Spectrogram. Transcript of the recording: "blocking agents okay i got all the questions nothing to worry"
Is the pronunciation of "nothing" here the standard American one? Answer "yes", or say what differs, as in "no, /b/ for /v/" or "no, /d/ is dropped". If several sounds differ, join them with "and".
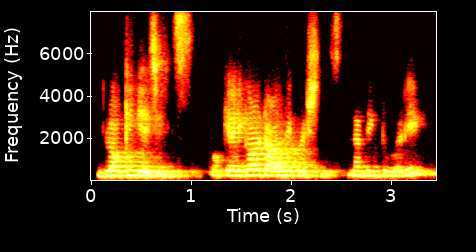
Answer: no, /t/ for /θ/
